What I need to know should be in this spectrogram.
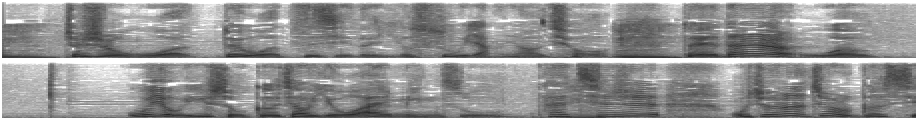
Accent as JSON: {"language": "Chinese", "region": "Sichuan", "country": "China", "accent": "Sichuan", "said": "我只要一着急，我就马上我就要说四川话，说四川话跟普通话就来回切换自如，"}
